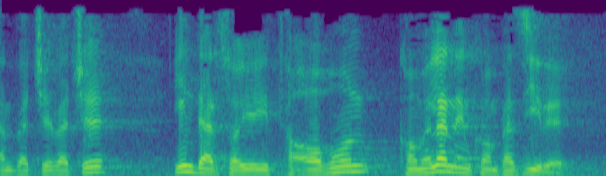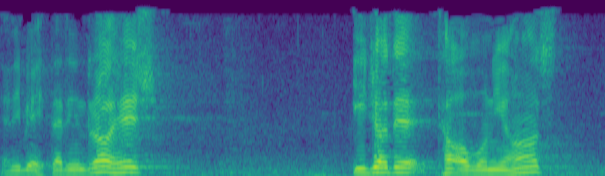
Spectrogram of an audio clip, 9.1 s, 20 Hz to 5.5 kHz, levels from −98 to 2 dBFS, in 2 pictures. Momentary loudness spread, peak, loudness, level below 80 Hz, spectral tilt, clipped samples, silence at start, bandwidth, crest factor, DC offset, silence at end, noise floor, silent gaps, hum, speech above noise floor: 10 LU; -2 dBFS; -22 LUFS; -48 dBFS; -7.5 dB/octave; under 0.1%; 0 s; 5.4 kHz; 20 dB; under 0.1%; 0.25 s; -47 dBFS; none; none; 25 dB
